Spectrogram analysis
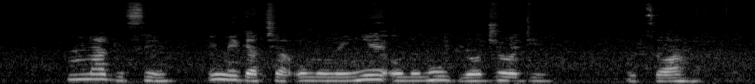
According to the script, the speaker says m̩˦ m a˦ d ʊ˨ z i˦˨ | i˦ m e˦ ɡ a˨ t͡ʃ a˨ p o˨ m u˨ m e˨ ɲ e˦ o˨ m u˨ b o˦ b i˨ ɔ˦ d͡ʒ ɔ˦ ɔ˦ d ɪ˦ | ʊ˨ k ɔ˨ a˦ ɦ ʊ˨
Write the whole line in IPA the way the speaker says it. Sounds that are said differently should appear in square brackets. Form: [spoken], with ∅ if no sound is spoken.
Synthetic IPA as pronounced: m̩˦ m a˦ d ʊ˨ [s] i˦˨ | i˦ m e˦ ɡ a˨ t͡ʃ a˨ [ʔ] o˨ m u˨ m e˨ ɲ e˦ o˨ m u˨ [m] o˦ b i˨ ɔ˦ d͡ʒ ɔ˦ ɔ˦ d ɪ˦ | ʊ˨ [t] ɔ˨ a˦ ɦ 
